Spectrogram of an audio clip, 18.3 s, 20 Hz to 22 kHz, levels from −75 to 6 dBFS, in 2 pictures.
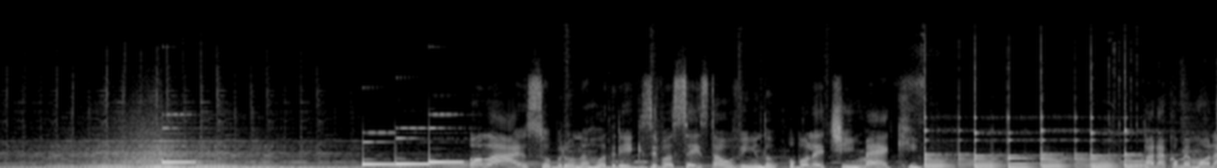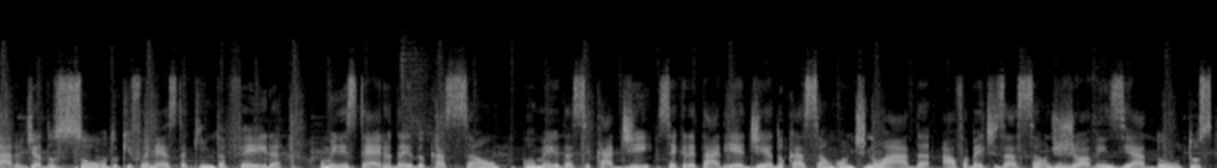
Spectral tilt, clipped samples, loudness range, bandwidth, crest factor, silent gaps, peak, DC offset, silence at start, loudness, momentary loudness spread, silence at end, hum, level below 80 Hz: -5 dB/octave; under 0.1%; 4 LU; 16.5 kHz; 14 dB; none; -8 dBFS; under 0.1%; 0 s; -23 LUFS; 7 LU; 0.05 s; none; -32 dBFS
